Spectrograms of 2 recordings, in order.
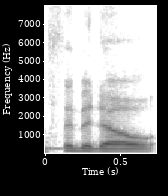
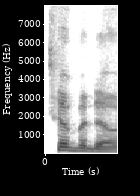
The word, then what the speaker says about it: Thibodaux: and you're originally from thibodaux louisiana right um that was a good attempt that pronunciation there um it's not good it's it's it's actually pronounced tibido it's it's a hard t oh okay the h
